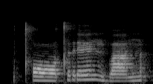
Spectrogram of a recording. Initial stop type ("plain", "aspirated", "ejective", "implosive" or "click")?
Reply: aspirated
